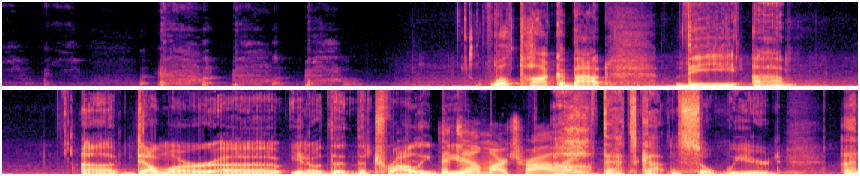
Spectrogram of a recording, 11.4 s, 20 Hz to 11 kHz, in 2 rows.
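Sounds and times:
harsh coughs: 0.3s - 2.4s
speech: 3.2s - 5.4s, 6.2s - 11.3s.

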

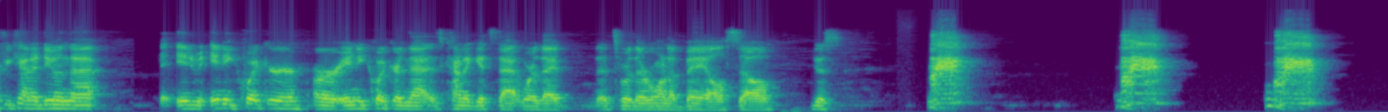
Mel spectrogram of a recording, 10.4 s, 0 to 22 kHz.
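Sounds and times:
speech: 0.0s - 6.4s
duck call blown to imitate duck quacking: 7.0s - 7.4s, 8.4s - 8.9s, 9.5s - 10.0s.

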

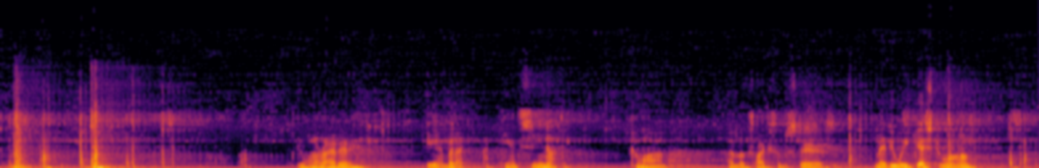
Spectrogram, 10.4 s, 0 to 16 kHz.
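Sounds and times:
dull wooden knocks and thuds of a basement window being pried open: 0.0s - 1.8s
speech: 3.2s - 10.2s.

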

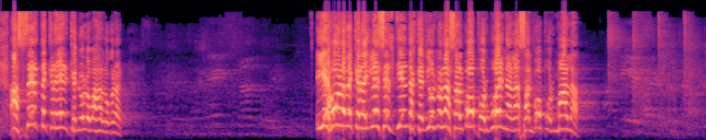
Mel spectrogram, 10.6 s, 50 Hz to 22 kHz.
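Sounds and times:
speech: 0.2s - 2.0s, 4.8s - 8.8s
lone person clapping in a reverberant room: 9.1s - 10.5s.

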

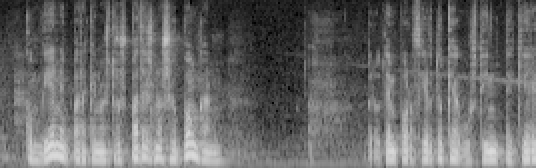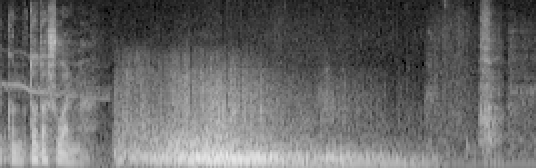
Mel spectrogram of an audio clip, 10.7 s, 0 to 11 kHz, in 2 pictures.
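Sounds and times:
speech: 0.3s - 2.4s, 3.7s - 6.8s
bomb explosion deep booming rumble: 6.5s - 9.8s
sharp crack: 6.5s - 9.8s.

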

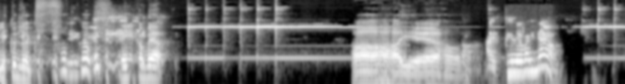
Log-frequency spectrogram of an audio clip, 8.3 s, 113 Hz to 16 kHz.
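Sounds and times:
laughter: 0.0s - 2.2s
speech: 0.0s - 2.3s, 4.7s - 7.6s
528 hertz tuning fork ringing: 2.0s - 5.1s, 6.5s - 8.3s
little hammer tapping a 528 hertz tuning fork: 2.4s - 4.7s, 7.6s - 8.3s.

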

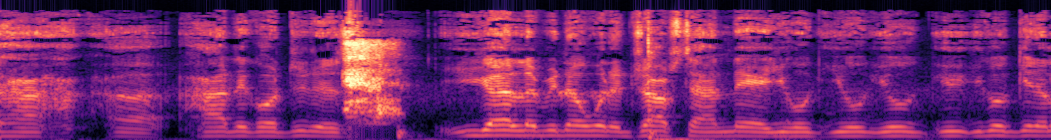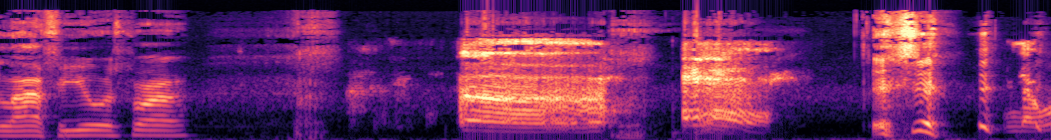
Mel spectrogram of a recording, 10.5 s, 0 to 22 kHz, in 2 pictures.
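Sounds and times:
speech: 0.1s - 7.0s, 7.6s - 8.9s, 9.6s - 10.5s
person clearing throat: 7.7s - 9.2s.

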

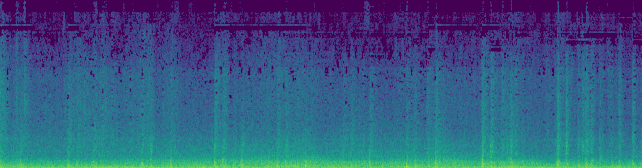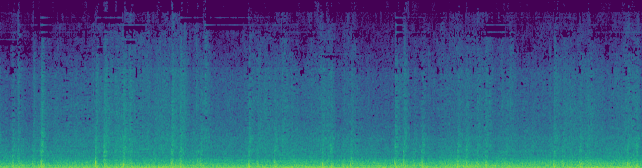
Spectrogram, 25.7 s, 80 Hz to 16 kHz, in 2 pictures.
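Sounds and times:
carriage rumble inside a long-distance sleeper train: 0.0s - 25.6s.

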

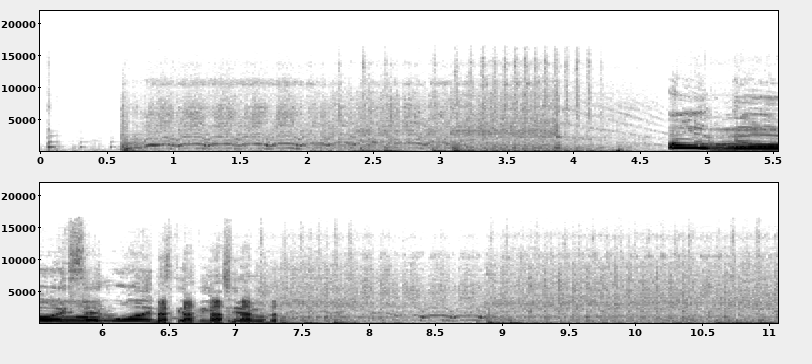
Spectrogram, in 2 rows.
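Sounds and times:
classic Fiat 500 cable-driven pull starter cranking the engine: 0.5s - 4.8s, 7.0s - 11.0s
laughter: 4.8s - 7.6s
speech: 6.2s - 7.5s.

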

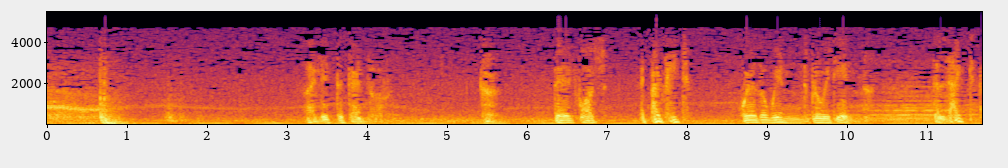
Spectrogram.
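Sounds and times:
hum: 0.0s - 11.6s
door swinging closed with a firm low thud: 0.7s - 1.8s
speech: 3.4s - 4.3s, 6.4s - 8.1s, 8.7s - 10.3s, 11.1s - 11.6s.

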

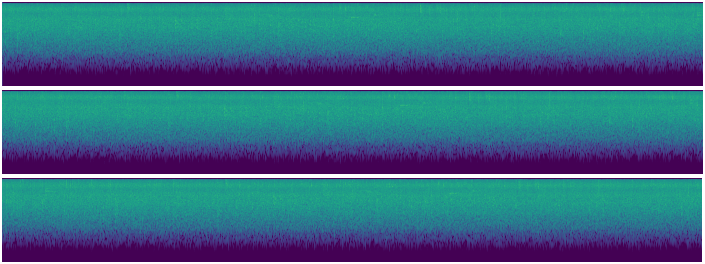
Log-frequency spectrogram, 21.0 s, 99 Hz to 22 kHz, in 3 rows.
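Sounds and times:
steady dense rain hiss: 0.0s - 21.0s.

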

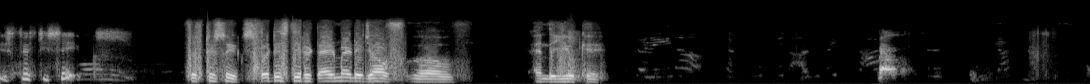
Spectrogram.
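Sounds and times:
speech: 0.0s - 4.7s, 5.3s - 6.1s
dog barking: 8.8s - 9.2s.

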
